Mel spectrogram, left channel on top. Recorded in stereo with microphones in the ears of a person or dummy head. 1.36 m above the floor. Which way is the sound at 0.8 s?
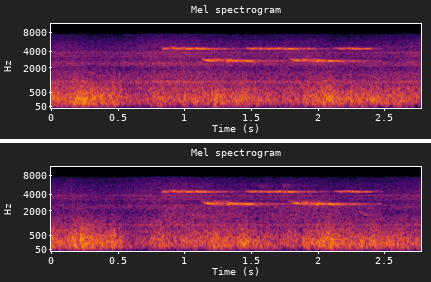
45° right (ahead or behind).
